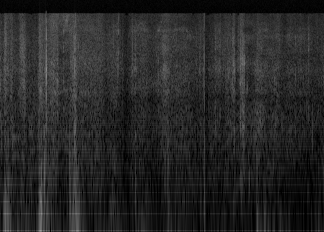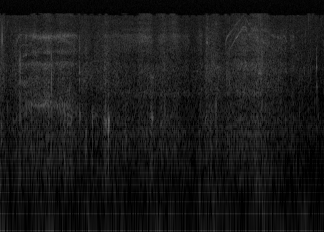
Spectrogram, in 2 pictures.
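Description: Footsteps on grass and clothing rustle from a person walking with a dog at heel. There are three dull thumps in the first second, then fainter, irregular soft steps.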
